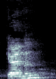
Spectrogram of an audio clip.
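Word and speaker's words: canon: आप देख रहे हैं ये दोनों बोलने में एक जैसे हैं कैनन और कैनन ये भी कैनन ये भी कैनन उच्चारण एक जैसा है लेकिन मतलब और स्पेलिंग अलग है इसकी स्पेलिंग है सी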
